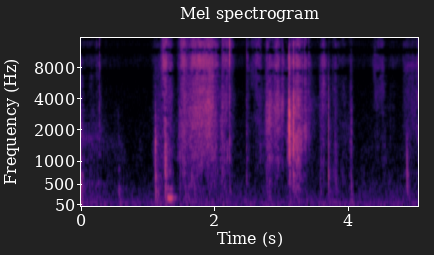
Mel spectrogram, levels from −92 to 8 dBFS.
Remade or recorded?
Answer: remade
